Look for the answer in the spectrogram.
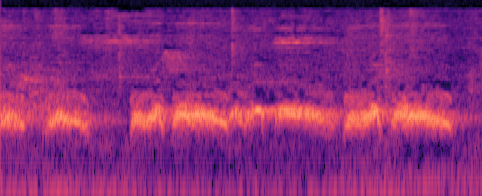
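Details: Spotted dove with the bronze-bell (chuông đồng) voice style, cooing to stir up males and females: low, rounded coos in quick succession, each a soft throaty note, five or six notes in a steady run.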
